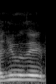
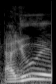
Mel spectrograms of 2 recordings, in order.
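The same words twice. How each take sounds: First: The middle d sound is clearly said. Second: The middle d sound is left out. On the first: "en vez de ayude" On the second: "ya la D se pierde en ayude"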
